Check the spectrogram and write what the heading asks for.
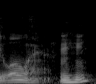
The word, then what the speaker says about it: Lohan: him here with Lindsay Lohan loan or how you say Lohan Lohan Lan how did you say Lohan okay like low man on Deck you know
